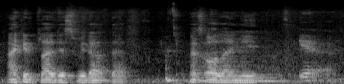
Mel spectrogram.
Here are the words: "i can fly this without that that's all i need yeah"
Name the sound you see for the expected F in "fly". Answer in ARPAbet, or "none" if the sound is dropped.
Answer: P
